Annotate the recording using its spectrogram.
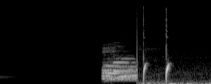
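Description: Silence for about a second, then room tone cuts in with a short pitched tone and two quick pops a quarter second apart: an editing sound effect for an animated on-screen caption.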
